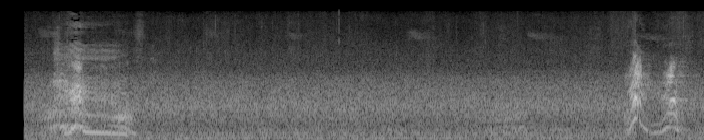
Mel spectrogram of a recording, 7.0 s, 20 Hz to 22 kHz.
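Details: 8-week-old Schipperke puppies playing by a canal give a couple of short, high yipping barks separated by a quiet pause.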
